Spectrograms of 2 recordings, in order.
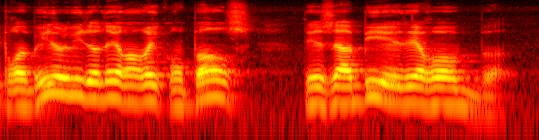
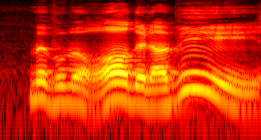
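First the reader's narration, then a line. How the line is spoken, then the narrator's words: Elated exclamation. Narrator (French): s'écria le monarque, transporté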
